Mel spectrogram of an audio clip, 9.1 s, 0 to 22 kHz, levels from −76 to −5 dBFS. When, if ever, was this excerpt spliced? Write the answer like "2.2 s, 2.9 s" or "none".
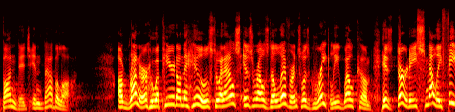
none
